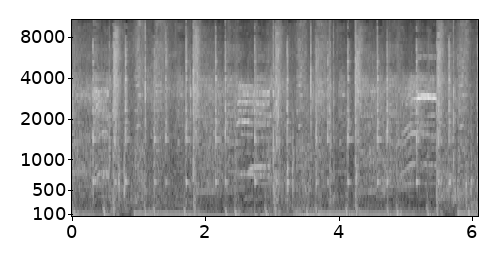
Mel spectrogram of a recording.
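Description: Skateboard rolling on a smooth concrete floor, with sharp clacks and knocks of the board and wheels. Music with a heavy bass line plays underneath.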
